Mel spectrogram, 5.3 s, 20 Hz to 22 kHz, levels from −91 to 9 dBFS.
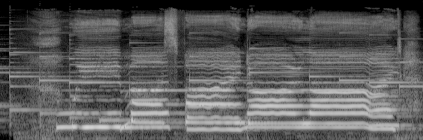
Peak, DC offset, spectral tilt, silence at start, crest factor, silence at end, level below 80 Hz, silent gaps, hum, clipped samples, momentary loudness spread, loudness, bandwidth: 0 dBFS; under 0.1%; -1.5 dB/octave; 0 s; 14 dB; 0 s; -52 dBFS; none; none; under 0.1%; 8 LU; -13 LUFS; 17.5 kHz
